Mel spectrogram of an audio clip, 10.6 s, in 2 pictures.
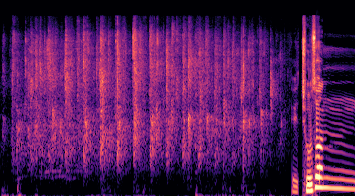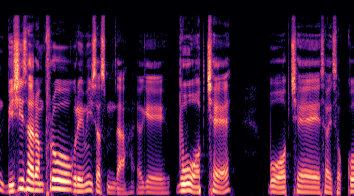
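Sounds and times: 
audience applauding: 0.0 - 4.4
speech: 4.4 - 10.6.

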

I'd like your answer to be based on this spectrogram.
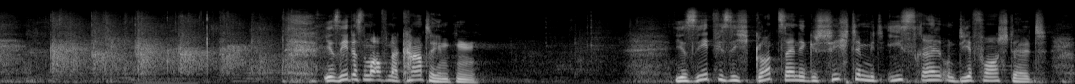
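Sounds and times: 
audience applause: 0.0 - 3.4
speech: 3.2 - 4.9, 6.8 - 10.7.

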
